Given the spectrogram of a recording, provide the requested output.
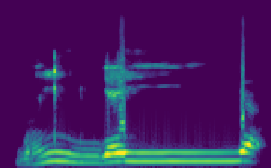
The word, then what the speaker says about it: भुञ्जीय: और आखिरी पंक्ति यानी चौथी पंक्ति में भुञ्जय्य, बड़ी ई की मात्रा है तो दीर्घ उच्चारण होगा। भुञ्जय्य भोगान रुधिर प्रदिग्धान।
